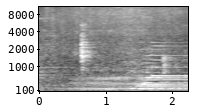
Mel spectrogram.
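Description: A live band starts to play: after a short sharp hit under a second in, a held keyboard chord with a bass note comes in about one and a half seconds in and holds steady.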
